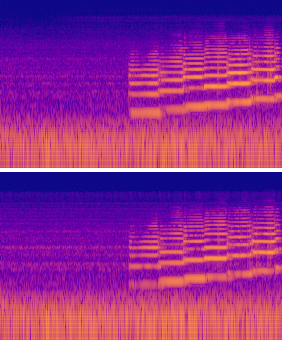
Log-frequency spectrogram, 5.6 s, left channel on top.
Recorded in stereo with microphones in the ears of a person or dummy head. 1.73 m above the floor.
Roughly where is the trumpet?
Left.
